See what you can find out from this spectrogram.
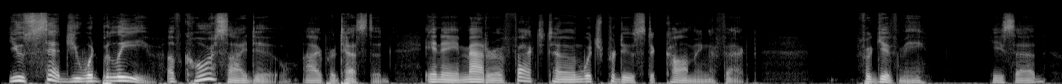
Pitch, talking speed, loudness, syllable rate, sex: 115 Hz, 145 wpm, -21 LUFS, 4.6 syllables/s, male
